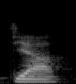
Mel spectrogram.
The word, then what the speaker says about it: 䠍: 安尼即字的读音就是足也切读音遮。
